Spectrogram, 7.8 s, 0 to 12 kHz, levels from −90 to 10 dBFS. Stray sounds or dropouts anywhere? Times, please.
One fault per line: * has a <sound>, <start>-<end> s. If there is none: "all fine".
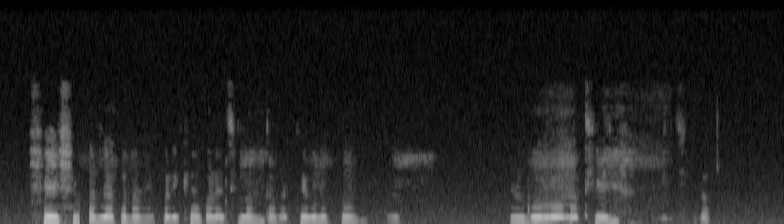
* has a dropout, 0.8-0.9 s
